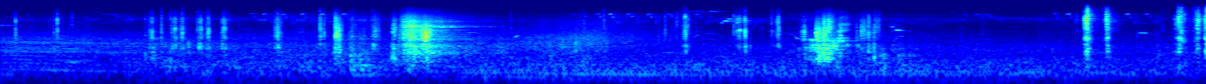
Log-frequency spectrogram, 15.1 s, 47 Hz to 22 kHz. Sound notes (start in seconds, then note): 0.6 clicking; 5.0 sighing; 13.4 clicking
